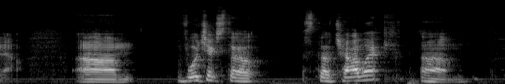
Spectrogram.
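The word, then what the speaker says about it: Wojciech Stachowiak: Um, Voyche Stawwick. Um, Voyche Stawwick.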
